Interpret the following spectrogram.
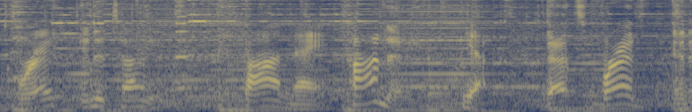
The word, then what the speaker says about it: pane: Pane.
